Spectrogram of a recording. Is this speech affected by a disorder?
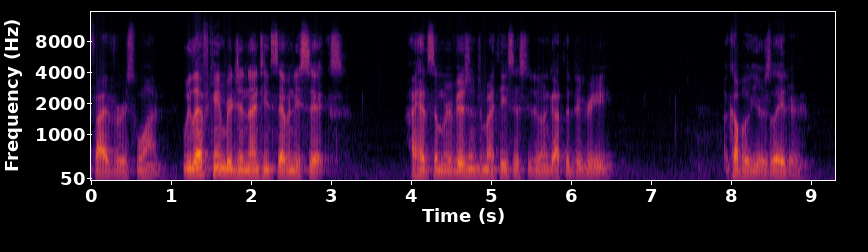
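Yes: Parkinson's disease; age 74.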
